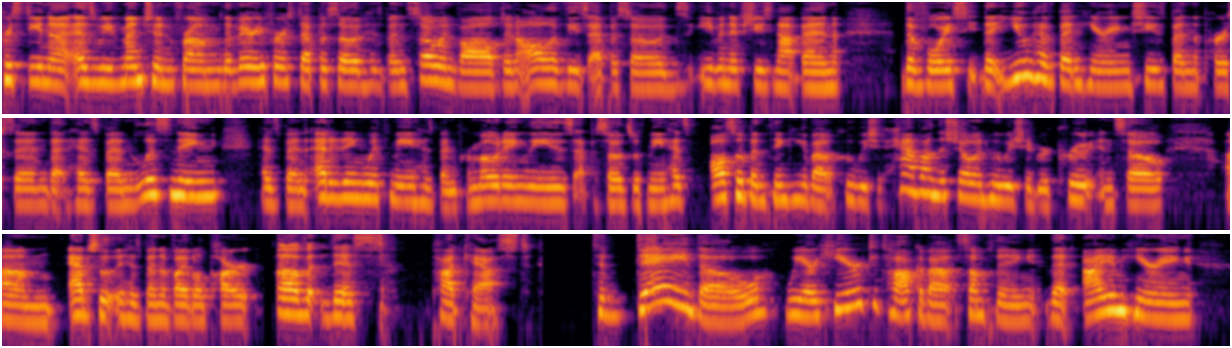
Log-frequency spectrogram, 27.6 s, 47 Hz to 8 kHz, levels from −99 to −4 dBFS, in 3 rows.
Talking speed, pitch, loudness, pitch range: 200 wpm, 180 Hz, -24 LUFS, 165-205 Hz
